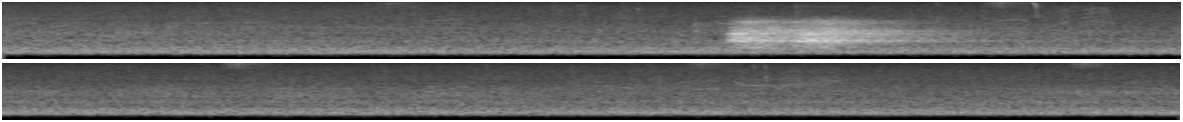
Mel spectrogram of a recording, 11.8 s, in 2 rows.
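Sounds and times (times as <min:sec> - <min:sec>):
faint background hiss: 0:00.0 - 0:11.7
red fox bark: 0:03.6 - 0:04.9.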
